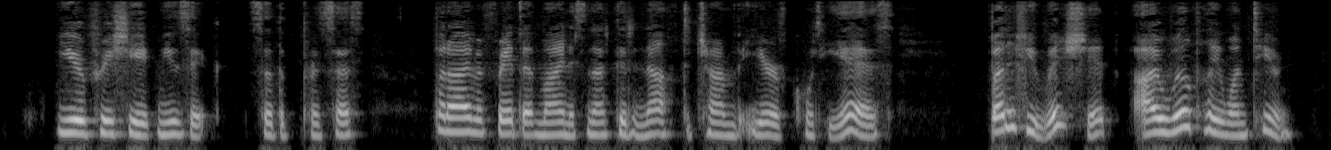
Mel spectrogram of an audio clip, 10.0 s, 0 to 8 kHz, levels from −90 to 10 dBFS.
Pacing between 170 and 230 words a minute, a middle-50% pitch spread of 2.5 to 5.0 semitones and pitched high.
Yes: average, 190 wpm; average, 2.9 semitones; high, 215 Hz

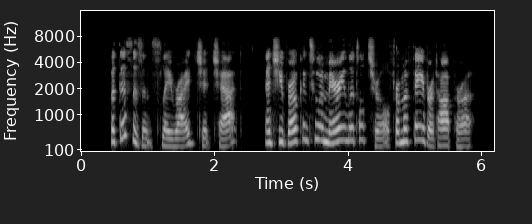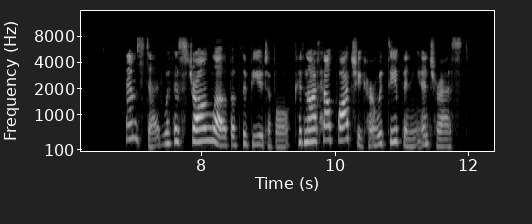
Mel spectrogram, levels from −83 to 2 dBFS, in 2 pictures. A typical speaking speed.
Yes: average, 170 wpm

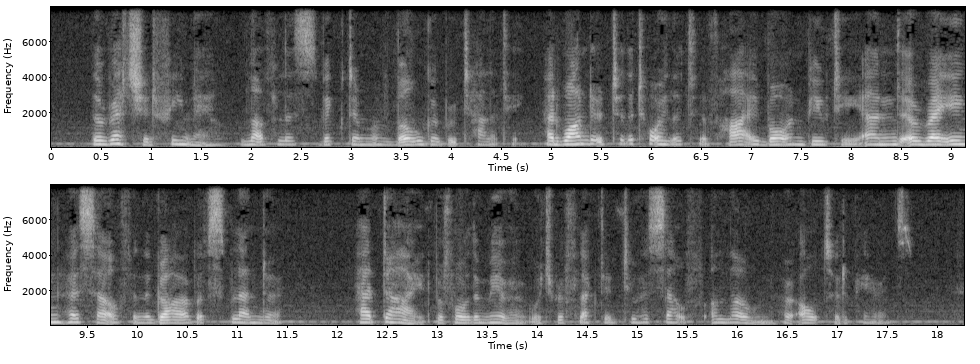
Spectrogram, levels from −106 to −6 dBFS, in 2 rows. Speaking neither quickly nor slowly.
No: slow, 125 wpm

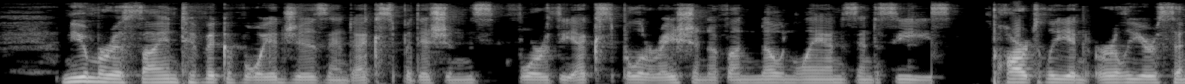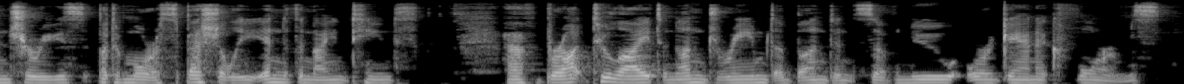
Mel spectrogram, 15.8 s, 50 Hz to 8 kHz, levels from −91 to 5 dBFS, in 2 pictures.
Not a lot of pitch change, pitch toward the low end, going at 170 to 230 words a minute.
No: narrow, 1.5 semitones; low, 110 Hz; slow, 135 wpm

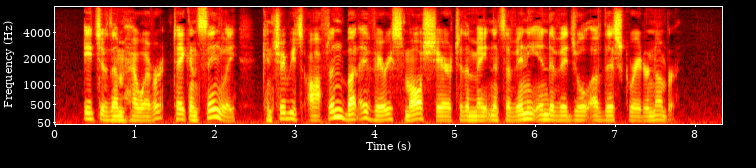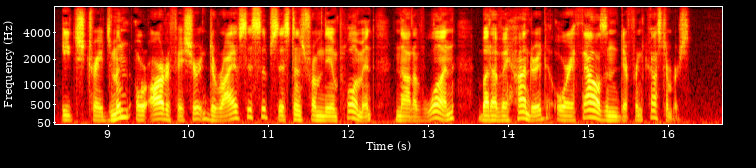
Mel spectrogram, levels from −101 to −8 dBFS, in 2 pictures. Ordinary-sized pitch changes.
Yes: average, 4.0 semitones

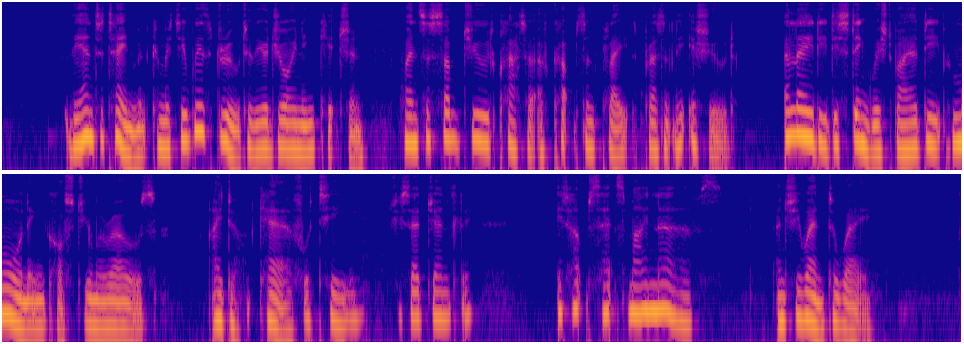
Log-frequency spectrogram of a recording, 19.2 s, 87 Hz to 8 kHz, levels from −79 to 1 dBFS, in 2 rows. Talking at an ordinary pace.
Yes: average, 145 wpm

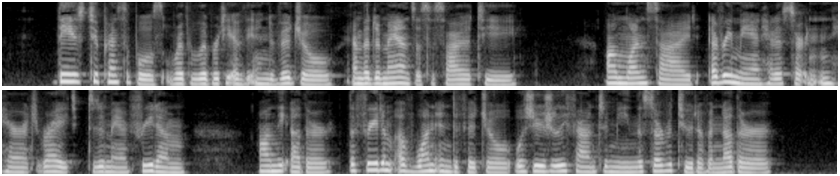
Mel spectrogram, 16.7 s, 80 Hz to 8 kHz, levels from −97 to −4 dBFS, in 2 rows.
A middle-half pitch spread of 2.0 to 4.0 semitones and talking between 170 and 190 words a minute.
No: average, 3.1 semitones; average, 160 wpm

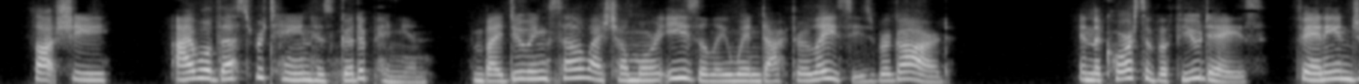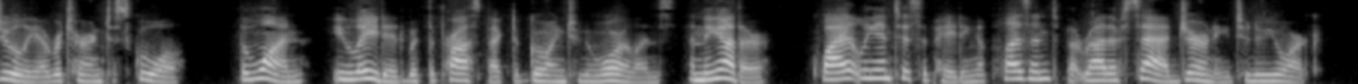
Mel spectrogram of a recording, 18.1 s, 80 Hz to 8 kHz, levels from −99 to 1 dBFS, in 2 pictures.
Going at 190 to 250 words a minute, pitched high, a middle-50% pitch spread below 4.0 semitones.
No: average, 195 wpm; high, 225 Hz; average, 4.8 semitones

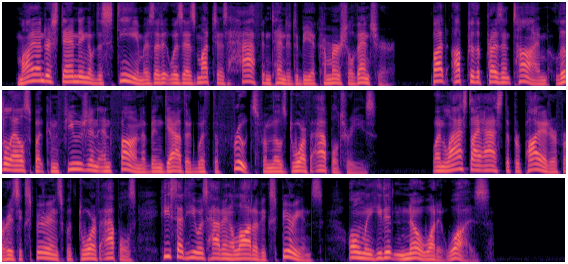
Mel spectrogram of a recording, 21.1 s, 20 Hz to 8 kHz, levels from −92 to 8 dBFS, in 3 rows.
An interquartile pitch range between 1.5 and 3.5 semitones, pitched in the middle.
No: wide, 5.6 semitones; medium, 150 Hz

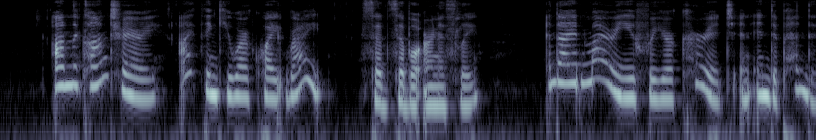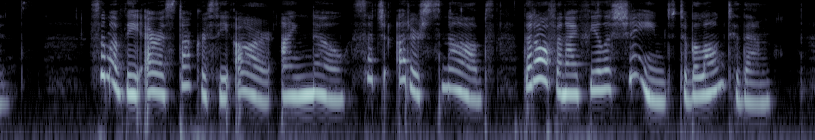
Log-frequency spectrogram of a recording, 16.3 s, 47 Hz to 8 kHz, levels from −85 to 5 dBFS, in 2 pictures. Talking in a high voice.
Yes: very high, 250 Hz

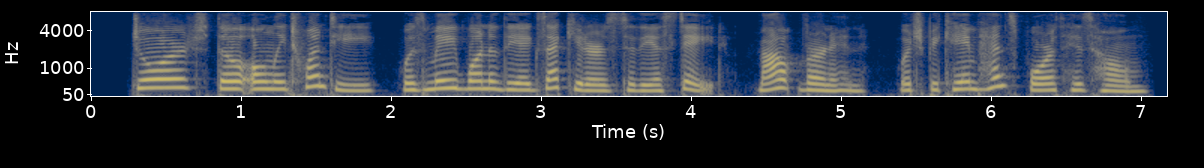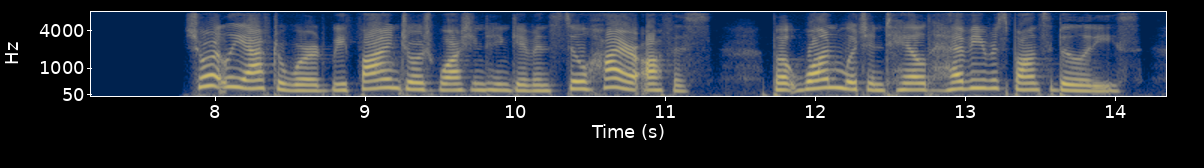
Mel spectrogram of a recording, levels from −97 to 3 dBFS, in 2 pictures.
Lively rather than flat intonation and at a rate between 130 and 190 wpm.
No: average, 4.3 semitones; average, 150 wpm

